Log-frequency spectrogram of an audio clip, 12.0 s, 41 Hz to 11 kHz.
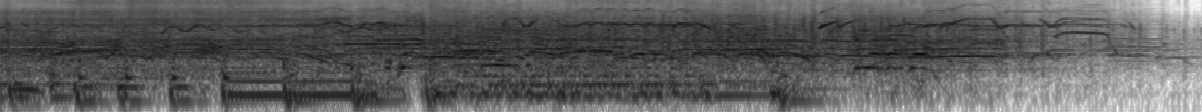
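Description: Closing bars of a 1960s British beat-group comedy record: the band playing with a steady bass line while voices whoop and cheer like a crowd, then fading out over the last two seconds.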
